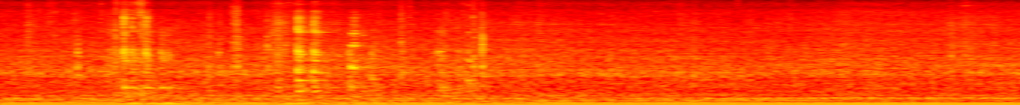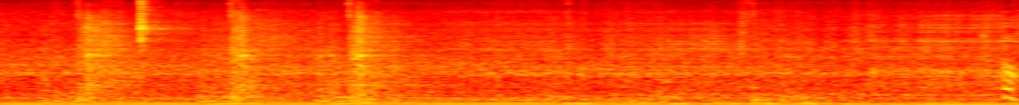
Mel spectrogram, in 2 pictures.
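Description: A forklift engine runs and strains while lifting a heavy tank, a loud steady mechanical drone with scattered knocks and clunks, close by.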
